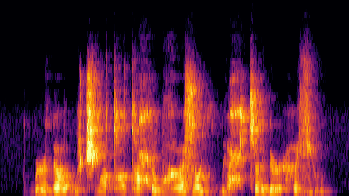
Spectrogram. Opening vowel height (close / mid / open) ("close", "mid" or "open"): mid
